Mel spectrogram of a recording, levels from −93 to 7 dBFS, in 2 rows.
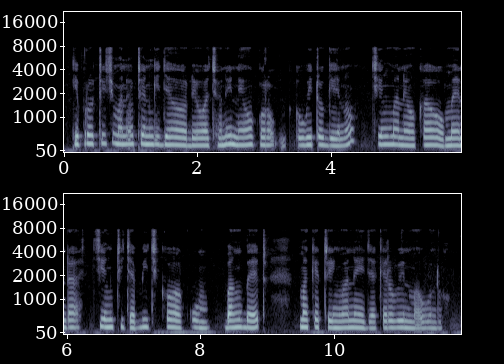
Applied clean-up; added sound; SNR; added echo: none; none; none; none.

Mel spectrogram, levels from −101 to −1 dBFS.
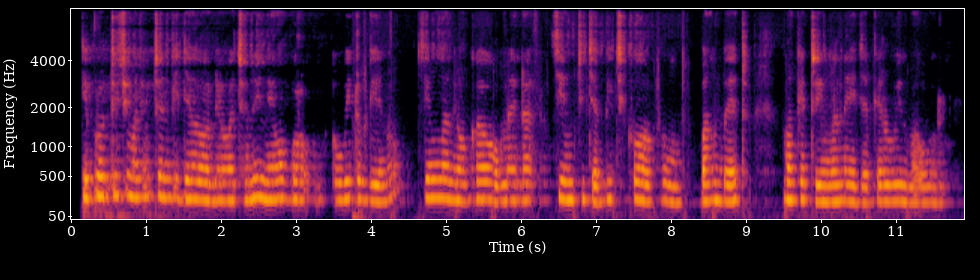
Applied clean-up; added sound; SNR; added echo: neural mask model DeepFilterNet 3.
